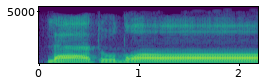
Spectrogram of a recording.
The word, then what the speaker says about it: لا تضار: لأن بعد الألف حرفان راء مشددة، يعني راءان، لا تضار والدة، فننطق رأين هذا في الوصل، لكن لو وقفنا عليها ماذا نقول؟ هكذا لا تضار، لابد من أن ننزل من الألف إلى الراء بضغط وبقوة إشعارا للسامع أن هذه الراء التي وقفت عليها راء واحدة هي في الوسط راء.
